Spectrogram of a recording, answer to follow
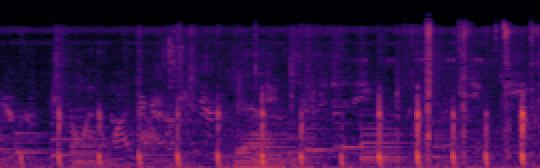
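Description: Game or cartoon audio playing from a mobile phone: a quick run of clip-clop-like clicks, about three a second, under short musical notes.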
